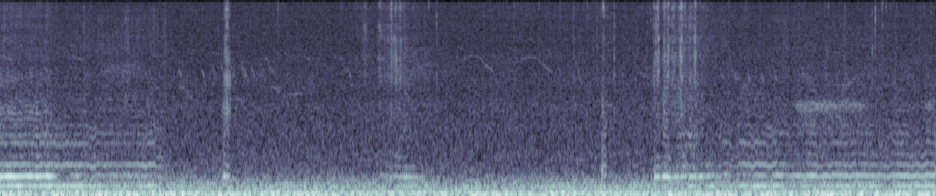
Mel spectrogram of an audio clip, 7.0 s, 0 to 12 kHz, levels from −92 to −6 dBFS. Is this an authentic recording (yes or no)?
yes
